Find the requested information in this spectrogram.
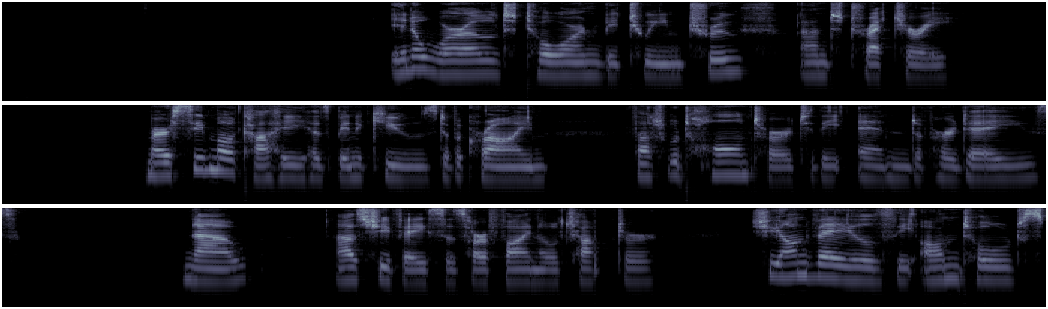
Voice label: video VO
